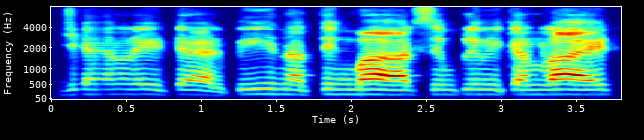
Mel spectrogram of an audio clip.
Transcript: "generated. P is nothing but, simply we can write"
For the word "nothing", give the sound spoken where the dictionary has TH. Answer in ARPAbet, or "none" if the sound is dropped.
T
